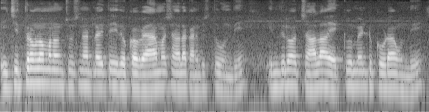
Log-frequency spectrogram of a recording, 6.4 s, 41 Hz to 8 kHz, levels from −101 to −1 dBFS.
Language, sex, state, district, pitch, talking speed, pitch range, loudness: Telugu, male, Telangana, Hyderabad, 135 Hz, 130 wpm, 125-140 Hz, -18 LUFS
